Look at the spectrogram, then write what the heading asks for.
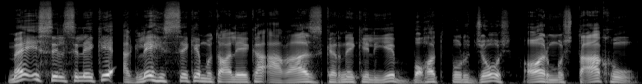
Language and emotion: Urdu, happy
